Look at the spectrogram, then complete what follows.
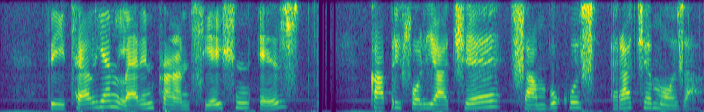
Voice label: latin; Sambucus racemosa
